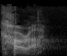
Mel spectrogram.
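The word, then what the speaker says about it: kara (χαρά): Well, very quickly, one of the things that we can see is that the word joy in Greek is pronounced kara, right?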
